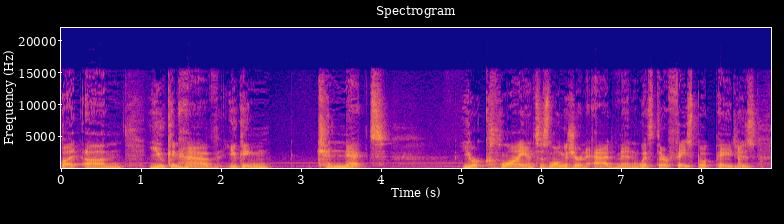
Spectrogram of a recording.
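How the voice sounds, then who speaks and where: With an American accent, a man speaks at a very slow pace and medium pitch, with ordinary pitch variation. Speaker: online marketing affiliate. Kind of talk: casual live stream chat. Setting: live video stream.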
